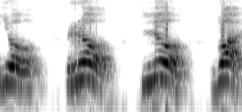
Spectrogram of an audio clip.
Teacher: इन व्यंजनों के उच्चारण में मुंह के किसी भाग से जीभ का पूरी तरह से स्पर्श नहीं होता या जीभ बहुत ही हल्का सा स्पर्श करती है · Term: अंतस्थ व्यंजन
